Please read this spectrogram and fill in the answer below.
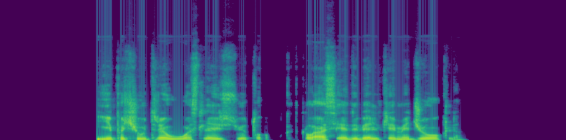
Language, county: Lithuanian, Alytus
